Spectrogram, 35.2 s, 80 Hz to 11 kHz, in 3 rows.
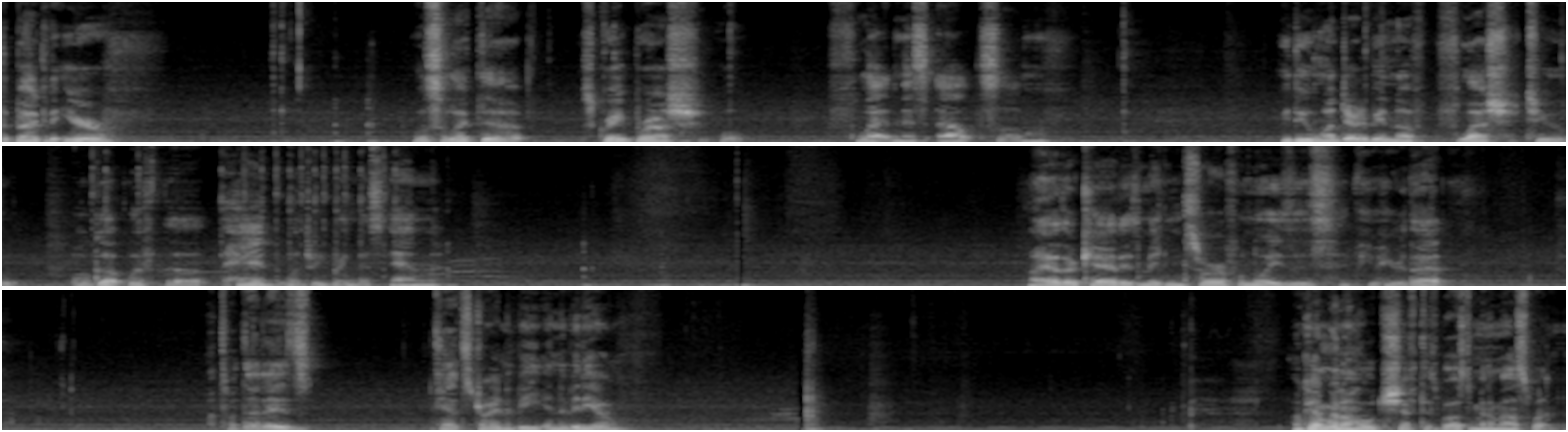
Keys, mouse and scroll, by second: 2.1 click, 2.2 click, 2.6 middle click, 3.0 scroll down 2, 4.3 scroll down 1, 4.6 click, 4.6 f, 4.9 middle click, 5.5 click, 10.3 click, 10.4 click, 11.8 f, 12.5 click, 12.8 click, 13.6 click, 13.7 click, 13.9 click, 13.9 double click, 14.1 click, 14.1 click, 14.2 click, 14.3 double click, 14.4 click, 14.5 click, 14.6 click, 14.7 double click, 15.1 middle click, 17.3 Insert, 29.5 Insert, 29.5 click, 34.0 shift+middle click.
